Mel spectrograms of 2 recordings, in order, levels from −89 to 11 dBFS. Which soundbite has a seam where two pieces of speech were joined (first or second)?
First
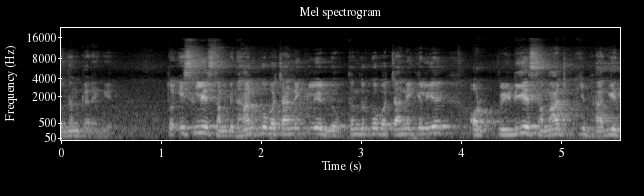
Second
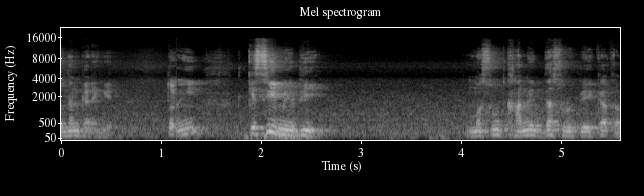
second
